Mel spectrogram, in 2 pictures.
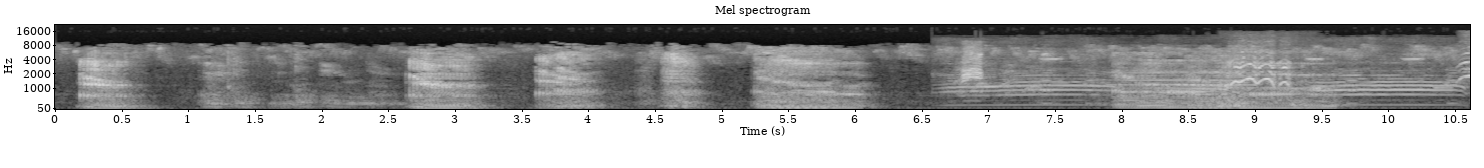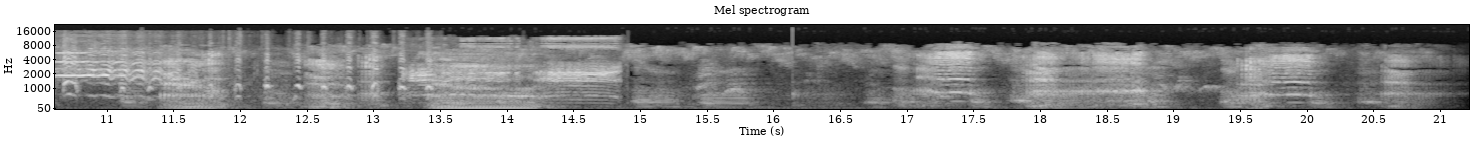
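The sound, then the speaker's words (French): A pig grunts in a quick run of loud, rough bursts, breaking midway into longer high, wavering squeals and bleat-like cries before the choppy grunting returns. No one speaks. “C'est un cochon végétarien qui pond des avocats bien verts.”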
